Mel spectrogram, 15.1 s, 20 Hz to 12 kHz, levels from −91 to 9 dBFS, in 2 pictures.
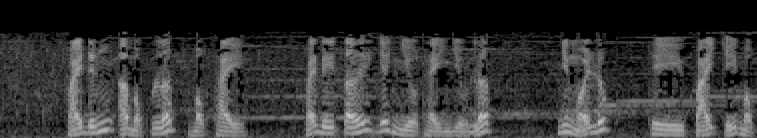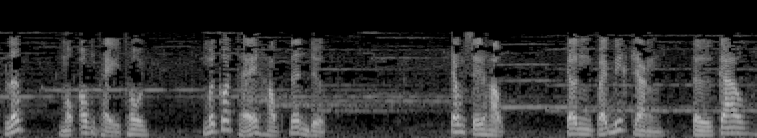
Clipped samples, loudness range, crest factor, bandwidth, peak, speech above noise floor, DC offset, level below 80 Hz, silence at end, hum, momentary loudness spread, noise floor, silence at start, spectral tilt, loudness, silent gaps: under 0.1%; 3 LU; 22 dB; 5.6 kHz; -4 dBFS; 25 dB; under 0.1%; -60 dBFS; 0 s; none; 19 LU; -50 dBFS; 0.15 s; -10 dB/octave; -26 LUFS; none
